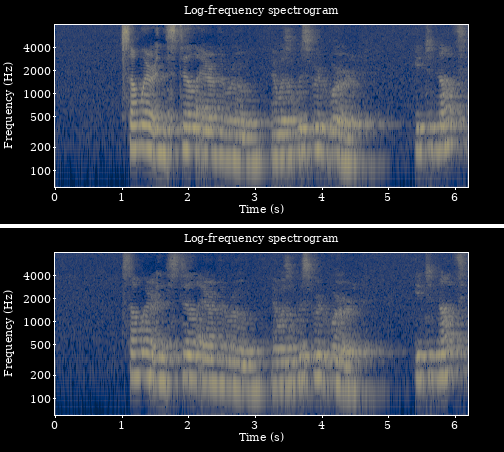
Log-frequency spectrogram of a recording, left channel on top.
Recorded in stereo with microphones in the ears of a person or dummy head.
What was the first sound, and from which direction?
A woman speaking, 85° left.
